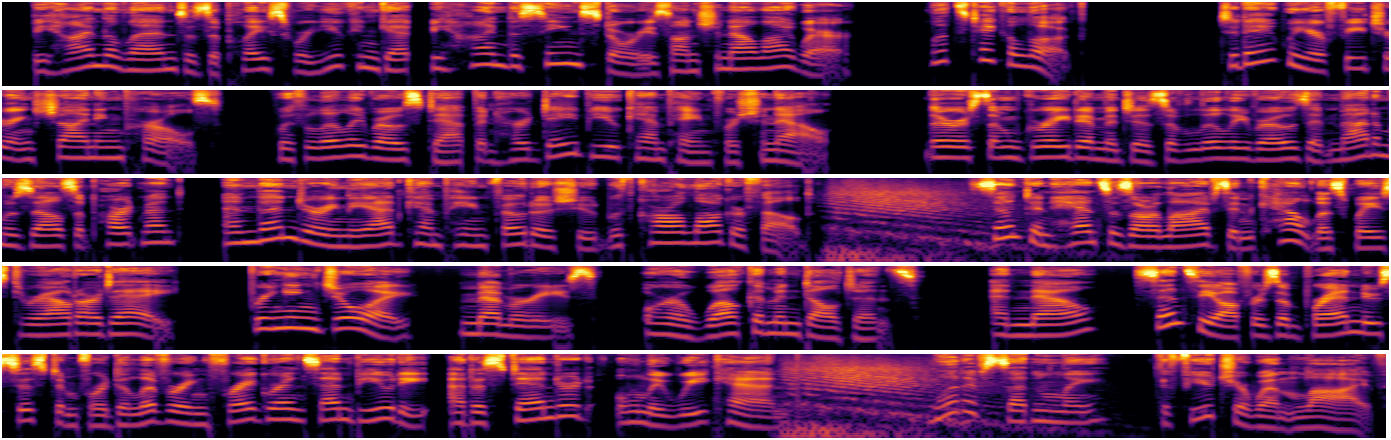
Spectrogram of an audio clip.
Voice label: Web Female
